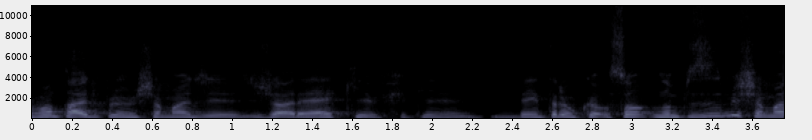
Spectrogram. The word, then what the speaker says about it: Jarek: Esse Jarek é de origem polonesa, né? Meu bisavô veio lá da Polônia, né? A pronúncia correta seria Jarek, mas ninguém pronuncia assim, né?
